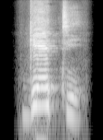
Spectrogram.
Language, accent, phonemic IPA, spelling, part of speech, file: Swahili, Kenya, /ˈɠɛ.ti/, geti, noun, Sw-ke-geti.flac
- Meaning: gate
